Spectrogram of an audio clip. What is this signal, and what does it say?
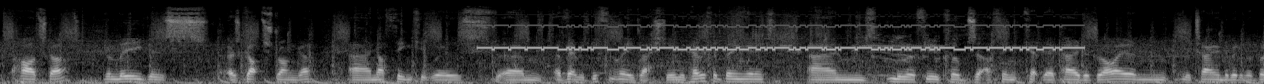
RTTY (45.45 baud, 170 Hz shift), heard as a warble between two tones, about 2050 Hz centre. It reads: THE PEOPLE EXIT.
